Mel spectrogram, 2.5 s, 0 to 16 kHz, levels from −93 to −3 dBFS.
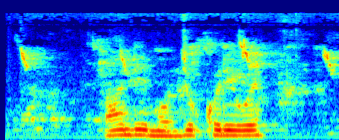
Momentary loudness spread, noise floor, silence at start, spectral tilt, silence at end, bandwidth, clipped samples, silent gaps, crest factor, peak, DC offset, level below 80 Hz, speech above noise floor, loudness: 19 LU; -39 dBFS; 0.15 s; -7 dB/octave; 0 s; 11.5 kHz; under 0.1%; none; 16 dB; -4 dBFS; under 0.1%; -52 dBFS; 21 dB; -19 LUFS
